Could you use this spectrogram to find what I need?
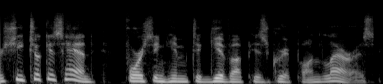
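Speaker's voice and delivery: plain reading voice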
